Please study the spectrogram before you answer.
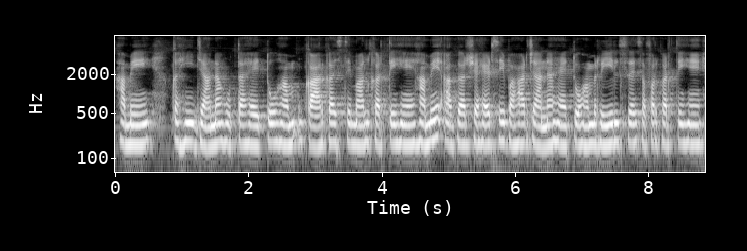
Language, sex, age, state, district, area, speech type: Hindi, female, 30-45, Rajasthan, Jaipur, urban, spontaneous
